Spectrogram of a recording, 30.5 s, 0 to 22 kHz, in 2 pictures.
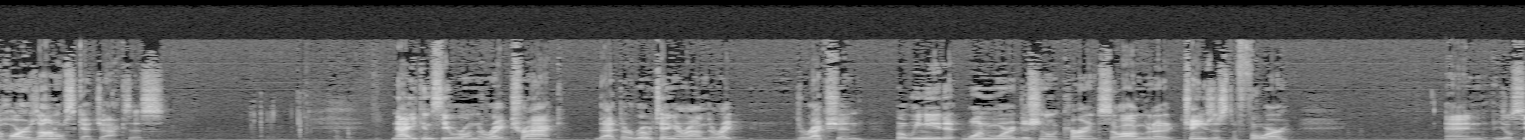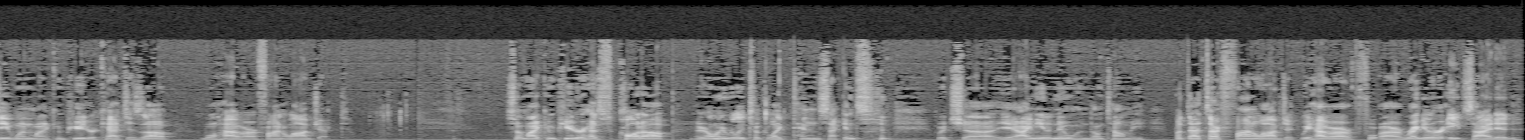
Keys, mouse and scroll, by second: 0.9 click, 3.0 ctrl+r, 4.3-5.0 drag, 5.3-6.5 middle drag, 12.3 click, 19.4 ctrl+r, 20.5 click, 21.3-22.6 middle drag, 23.1-24.0 middle drag, 24.1 middle click, 25.1 middle click, 26.2-27.5 middle drag, 29.4-30.5 middle drag.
